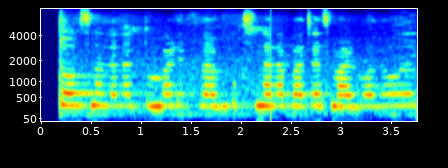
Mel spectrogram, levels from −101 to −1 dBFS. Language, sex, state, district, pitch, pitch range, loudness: Kannada, female, Karnataka, Bellary, 295 Hz, 290-300 Hz, -31 LUFS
